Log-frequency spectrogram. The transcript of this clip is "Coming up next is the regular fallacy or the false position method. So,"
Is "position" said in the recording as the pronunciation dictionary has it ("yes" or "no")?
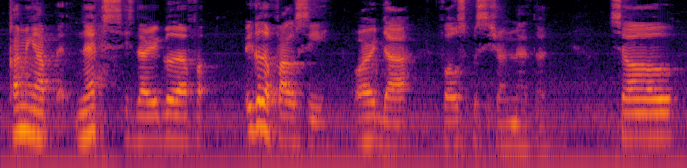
no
